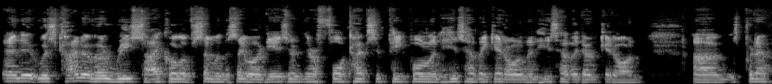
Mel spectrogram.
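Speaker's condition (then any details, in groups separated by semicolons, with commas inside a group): Cleft lip and palate; orthodontic treatment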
